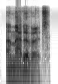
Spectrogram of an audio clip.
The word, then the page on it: amadavat: British English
